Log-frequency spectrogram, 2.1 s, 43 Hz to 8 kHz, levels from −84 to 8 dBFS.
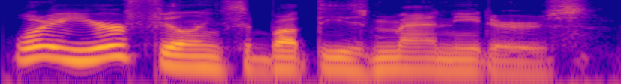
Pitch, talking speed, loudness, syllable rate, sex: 130 Hz, 230 wpm, -17 LUFS, 6.5 syllables/s, male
